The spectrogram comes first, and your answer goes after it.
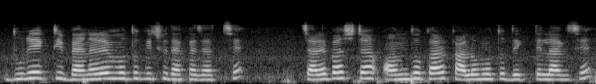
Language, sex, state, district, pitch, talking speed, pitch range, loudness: Bengali, female, West Bengal, Paschim Medinipur, 250 Hz, 130 wpm, 225-275 Hz, -16 LUFS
